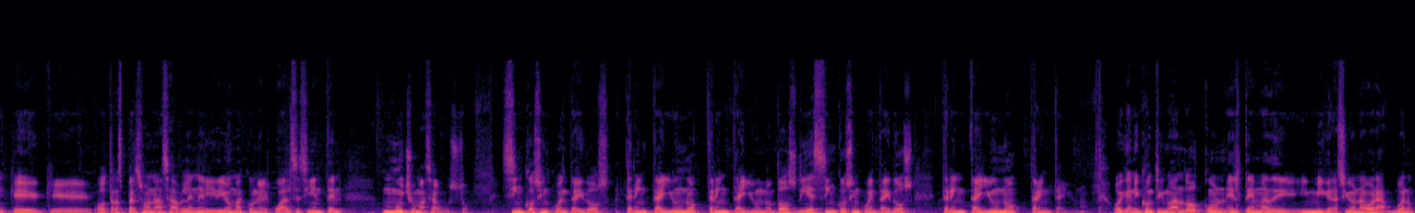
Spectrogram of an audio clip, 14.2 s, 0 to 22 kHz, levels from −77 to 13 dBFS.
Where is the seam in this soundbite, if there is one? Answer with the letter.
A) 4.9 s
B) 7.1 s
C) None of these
A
